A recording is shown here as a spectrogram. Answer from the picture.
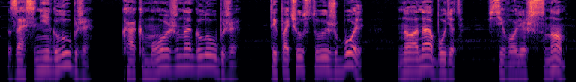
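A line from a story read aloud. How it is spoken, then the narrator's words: Whispered. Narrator (Russian): Энди прошептала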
